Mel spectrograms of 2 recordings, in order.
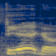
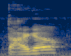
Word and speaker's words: Daigo: And as long as Diego is still alive, or Daigo? It would be Daigo. As a kid, I pronounced it Diego because I knew nothing about Japanese, but this is definitely Daigo.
